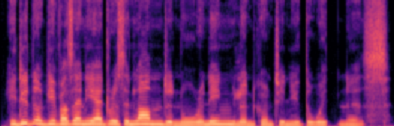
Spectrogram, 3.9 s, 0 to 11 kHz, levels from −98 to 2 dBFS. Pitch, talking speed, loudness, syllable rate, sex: 220 Hz, 230 wpm, -17 LUFS, 5.7 syllables/s, female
